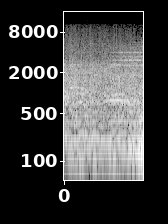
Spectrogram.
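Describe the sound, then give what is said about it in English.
An audience applauds after Bill Gates proclaims that half of Microsoft's revenue during 1984 will come from Macintosh software, a dense, steady wash of clapping holding an even loudness throughout without distinct individual claps or pauses. “The audience loves it and gives them a big round of applause.”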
